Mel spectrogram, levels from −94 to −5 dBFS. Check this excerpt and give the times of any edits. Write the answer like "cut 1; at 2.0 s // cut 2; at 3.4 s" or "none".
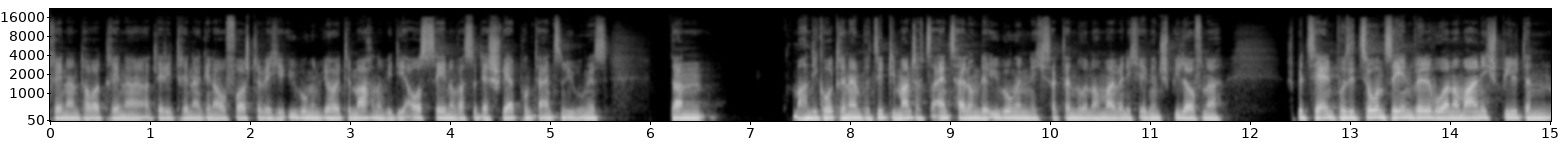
none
